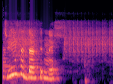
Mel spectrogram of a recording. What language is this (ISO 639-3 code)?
kab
